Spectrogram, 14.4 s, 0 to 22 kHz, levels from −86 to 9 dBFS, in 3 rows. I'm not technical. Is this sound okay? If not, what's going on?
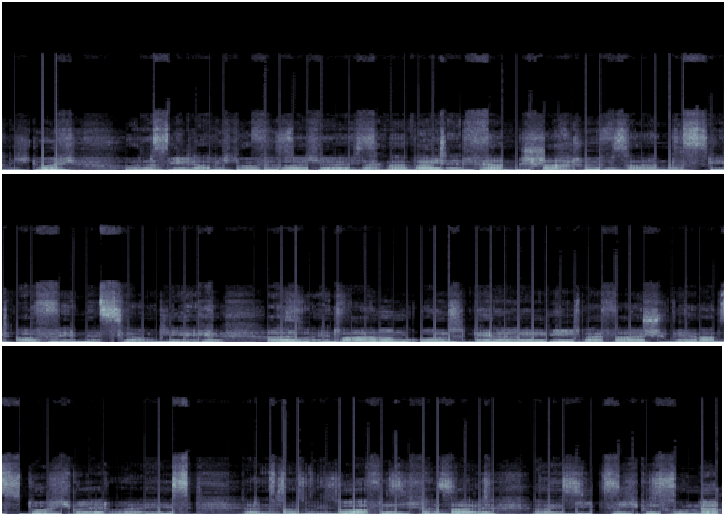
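No. Interleaved audio read as planar affects the whole speech clip. Stereo audio stores left and right as alternating samples, but here each chunk of about 93 ms was split in half, one half treated as left and the other as right. Each half plays at half speed, so the voice sounds an octave lower, and the two halves overlap into a doubled sound. The seams between chunks create a choppy stutter about 11 times a second.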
